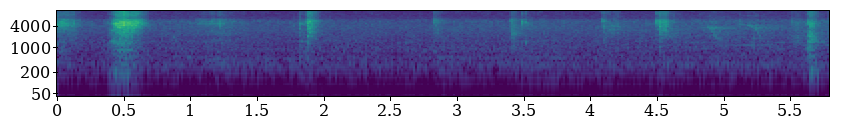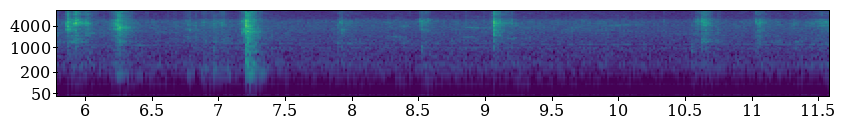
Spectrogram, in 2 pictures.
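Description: Eating by hand at close range: scattered short lip smacks and chewing clicks, with fingers mixing rice and chicken curry on a steel plate. The sharpest clicks come about half a second in and about seven seconds in.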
